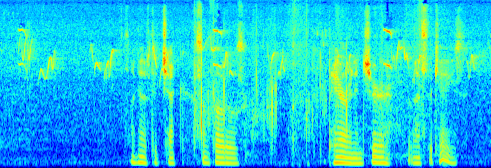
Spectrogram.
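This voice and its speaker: Against noticeable background noise, a man speaks very slowly at a medium pitch with monotone, flat intonation. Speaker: nature sound recordist and birder. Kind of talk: live birding field commentary. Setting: outdoors at a wetland.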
